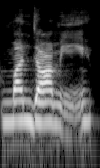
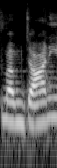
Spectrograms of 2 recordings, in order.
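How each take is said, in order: First: An n sound comes right after the first vowel. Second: An m sound comes right after the first vowel. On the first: The speaker calls it wrong. "and not Mandami" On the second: The speaker calls it right. "it's Mamdani"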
